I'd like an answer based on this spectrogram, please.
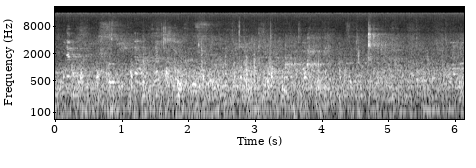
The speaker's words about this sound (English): Okay, we're on the actual subway platform now.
